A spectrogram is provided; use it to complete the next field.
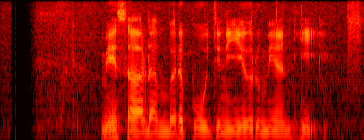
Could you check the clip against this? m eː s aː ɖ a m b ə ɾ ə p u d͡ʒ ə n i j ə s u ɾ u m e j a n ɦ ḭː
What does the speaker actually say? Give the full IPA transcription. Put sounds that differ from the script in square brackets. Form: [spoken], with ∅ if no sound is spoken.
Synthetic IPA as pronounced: m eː s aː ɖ a m b ə ɾ ə p [uː] d͡ʒ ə n i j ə [∅] u ɾ u m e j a n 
